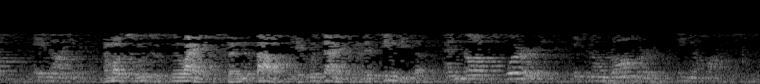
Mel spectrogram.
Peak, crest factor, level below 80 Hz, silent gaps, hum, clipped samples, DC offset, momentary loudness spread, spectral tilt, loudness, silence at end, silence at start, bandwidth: -8 dBFS; 22 dB; -56 dBFS; none; none; under 0.1%; under 0.1%; 14 LU; -10 dB/octave; -30 LUFS; 0 s; 0 s; 4.4 kHz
